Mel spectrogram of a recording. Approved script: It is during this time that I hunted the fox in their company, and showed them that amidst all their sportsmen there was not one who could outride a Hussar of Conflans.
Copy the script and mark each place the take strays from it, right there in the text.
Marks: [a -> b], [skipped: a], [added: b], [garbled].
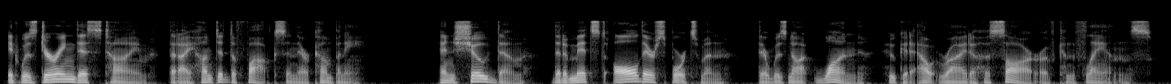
It [is -> was] during this time that I hunted the fox in their company, and showed them that amidst all their sportsmen there was not one who could outride a Hussar of Conflans.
